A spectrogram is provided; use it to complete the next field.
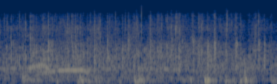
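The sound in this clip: A church audience on Mother's Day applauds to welcome a speaker. The clapping is soft and faint, a steady patter with some louder individual claps scattered through it.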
